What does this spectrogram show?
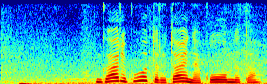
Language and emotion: Russian, neutral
